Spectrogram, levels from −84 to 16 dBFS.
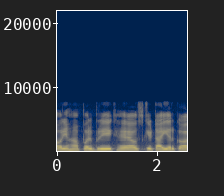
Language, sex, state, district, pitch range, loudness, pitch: Hindi, female, Chhattisgarh, Raipur, 215-225 Hz, -13 LUFS, 220 Hz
